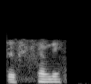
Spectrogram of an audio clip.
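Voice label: Sheriff West County, scanner audio trunk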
